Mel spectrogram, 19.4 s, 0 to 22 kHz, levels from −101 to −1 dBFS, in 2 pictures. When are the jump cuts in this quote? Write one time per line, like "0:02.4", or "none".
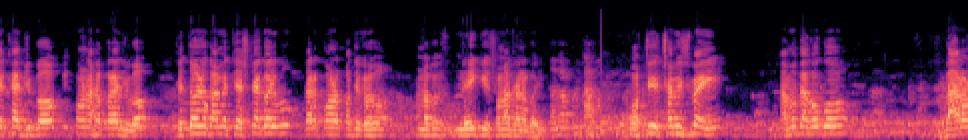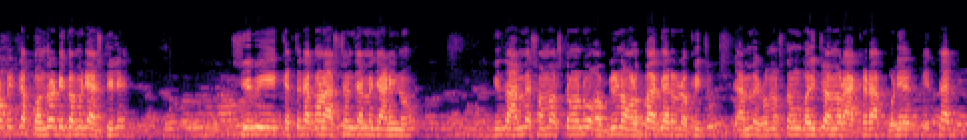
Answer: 0:06.0

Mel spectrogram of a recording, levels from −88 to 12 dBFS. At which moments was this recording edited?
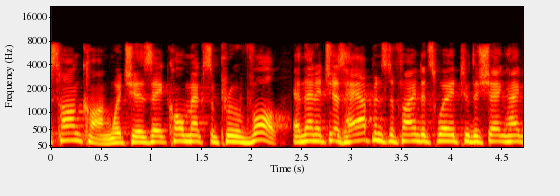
0:02.3

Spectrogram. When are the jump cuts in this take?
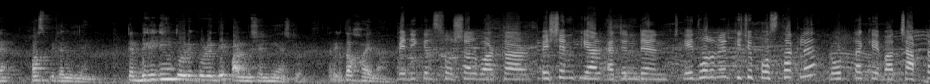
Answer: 0:01.1
0:03.9
0:05.4
0:06.7
0:08.2

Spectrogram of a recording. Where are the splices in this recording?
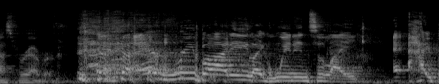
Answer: none

